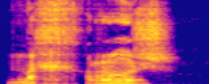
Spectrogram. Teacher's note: Il y a le kh, un R raclé au fond de la gorge, celui-là. Et il y a le R roulé après.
